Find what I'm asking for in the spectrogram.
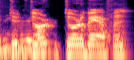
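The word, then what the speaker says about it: Doora Barefield: You were at Clare years ago as well, playing with a Clare club called, correct me if I'm wrong pronouncing this now, St. Joseph's Dura Bearfields. I think it's Dura Bearfields. Yeah. St. Joseph's Dura Bearfields, spot on.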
